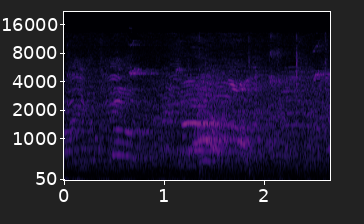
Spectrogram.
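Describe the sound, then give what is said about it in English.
A basketball dribbled on a court during a women's game, with a crossover dribble along the baseline. Faint bounces sit under a steady wash of crowd noise and voices. “Crossover dribble on the baseline.”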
